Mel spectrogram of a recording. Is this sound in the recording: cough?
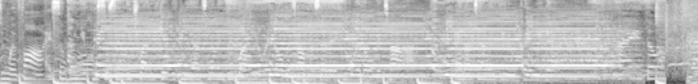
no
